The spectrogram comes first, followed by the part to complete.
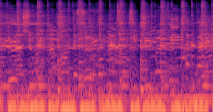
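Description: Reggae music played loud through a sound system, led by a heavy bass line in short repeated notes.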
